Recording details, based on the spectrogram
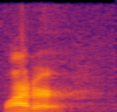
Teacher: it turns into a voiced sound but it's not a d it's just a very quick contact between the tongue tip and the alveolar ridge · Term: tap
